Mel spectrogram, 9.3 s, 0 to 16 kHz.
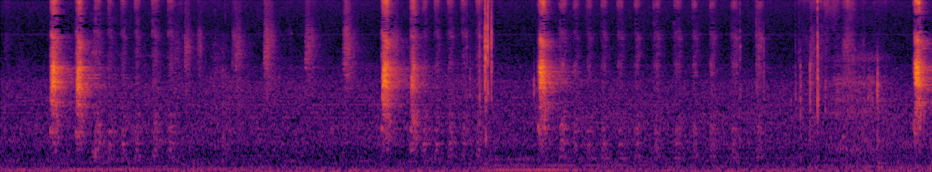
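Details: Squirrel recorded in January 2024 with a BMPCC 6K camera, repeating sharp, clipped chucks, often paired in quick doublets, spaced several seconds apart, with faint ticking and a soft low hum beneath.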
